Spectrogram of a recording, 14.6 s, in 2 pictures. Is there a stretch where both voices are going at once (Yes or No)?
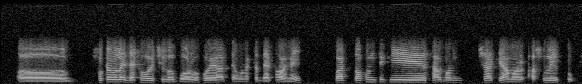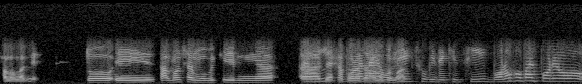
Yes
